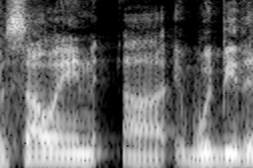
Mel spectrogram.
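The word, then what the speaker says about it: Samhain: uh the holiday salon saline is not spelled the way it sounds it is spelled s-a-m-h-a-i-n even though it is said not like that at all so sawing uh it would be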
